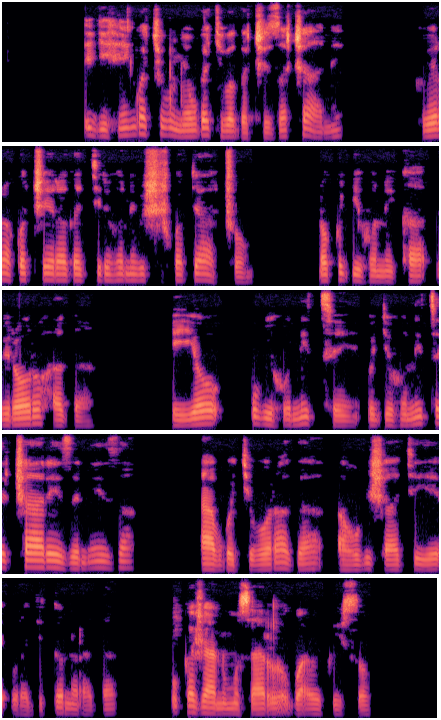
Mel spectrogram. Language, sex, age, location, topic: Kinyarwanda, female, 36-49, Musanze, agriculture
